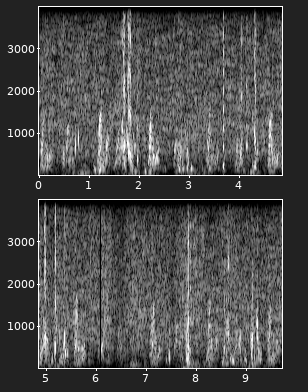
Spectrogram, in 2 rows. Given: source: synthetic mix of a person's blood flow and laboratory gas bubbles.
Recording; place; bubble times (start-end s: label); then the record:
Doppler ultrasound of blood flow; precordium
0.43-0.55 s: bubbles
0.68-0.82 s: bubbles
1.60-2.00 s: bubbles
2.74-3.12 s: bubbles
3.63-3.73 s: bubbles
4.00-4.08 s: bubbles
4.12-4.18 s: bubbles
4.23-4.39 s: bubbles
4.81-5.01 s: bubbles
5.05-5.46 s: bubbles
7.36-7.52 s: bubbles
7.75-7.91 s: bubbles
8.47-8.79 s: bubbles
8.87-8.92 s: bubbles
8.95-9.03 s: bubbles
9.05-9.33 s: bubbles
9.71-9.73 s: bubbles
From the record:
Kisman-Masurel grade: 233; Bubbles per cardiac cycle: several, 3 to 8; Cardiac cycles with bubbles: 50 to 99%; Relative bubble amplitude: loud (0.450 to 0.775); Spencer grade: 3 (all of the cardiac periods contain showers or single bubble signals, but not dominating or overriding the cardiac motion signals); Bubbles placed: only in the low amplitude regions of the cardiac cycle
